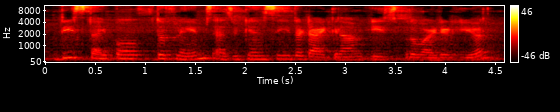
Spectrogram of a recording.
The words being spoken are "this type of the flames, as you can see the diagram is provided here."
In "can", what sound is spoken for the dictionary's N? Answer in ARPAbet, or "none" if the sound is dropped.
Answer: N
